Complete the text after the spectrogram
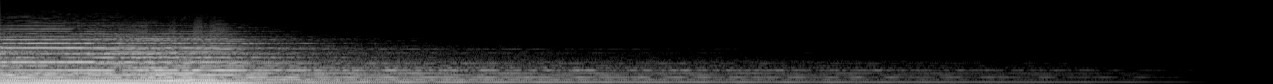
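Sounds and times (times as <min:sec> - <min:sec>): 
viola textures: 0:00.0 - 0:05.9.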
